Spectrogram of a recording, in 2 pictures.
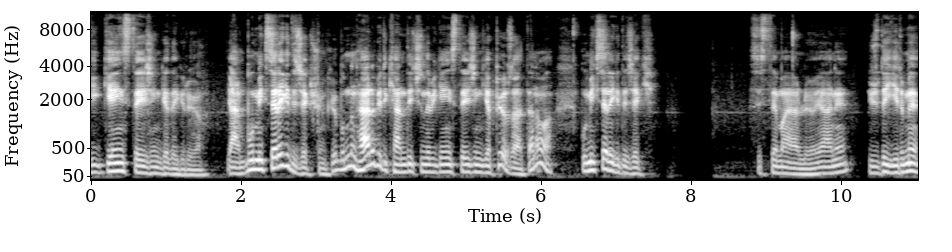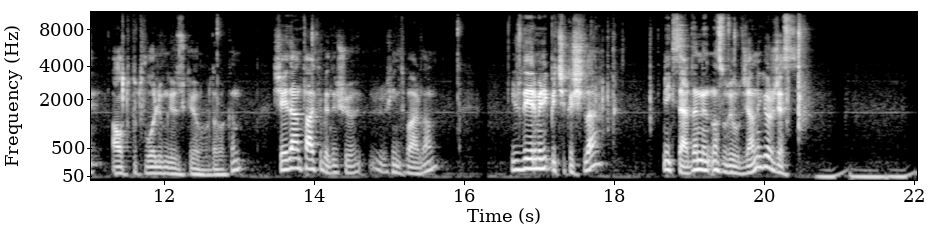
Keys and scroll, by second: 20.0 space, 21.8 space.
